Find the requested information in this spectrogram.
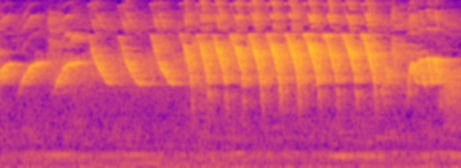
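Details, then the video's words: Yellow canary of the loper singing style, tutor recording for training birds: whistled upslurred notes give way to a fast run of repeated rising sweeps, about three per second, ending on a steady buzzy trill over a faint hum. "MASTERAN BURUNG KENARI/LOPER/JOS"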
